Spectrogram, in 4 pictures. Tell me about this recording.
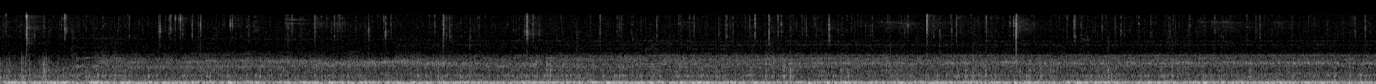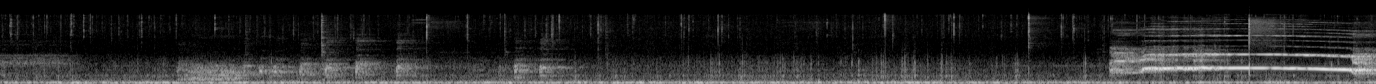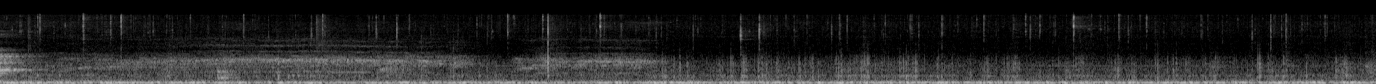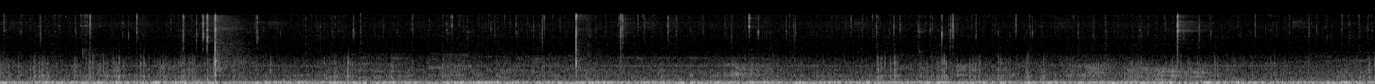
Recorded with a Sound Devices MixPre-3 & a pair of DPA 4060s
